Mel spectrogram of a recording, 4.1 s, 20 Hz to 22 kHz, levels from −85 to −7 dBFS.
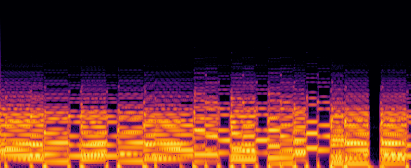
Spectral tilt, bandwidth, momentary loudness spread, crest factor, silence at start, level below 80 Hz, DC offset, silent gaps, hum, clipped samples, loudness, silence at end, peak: -11 dB/octave; 4.6 kHz; 3 LU; 14 dB; 0 s; -28 dBFS; under 0.1%; none; none; under 0.1%; -16 LUFS; 0 s; -2 dBFS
